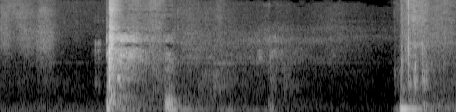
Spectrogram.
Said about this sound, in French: vous toussez un peu, cher. Euh, oui, je, le, le, coronavirus. Je, m'inquiète un peu de votre euh, présence. Je vais vous demander de mettre un masque euh, si vous continuez.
